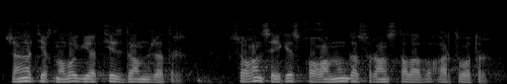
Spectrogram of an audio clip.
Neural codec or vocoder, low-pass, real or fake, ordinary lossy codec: none; 7.2 kHz; real; none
